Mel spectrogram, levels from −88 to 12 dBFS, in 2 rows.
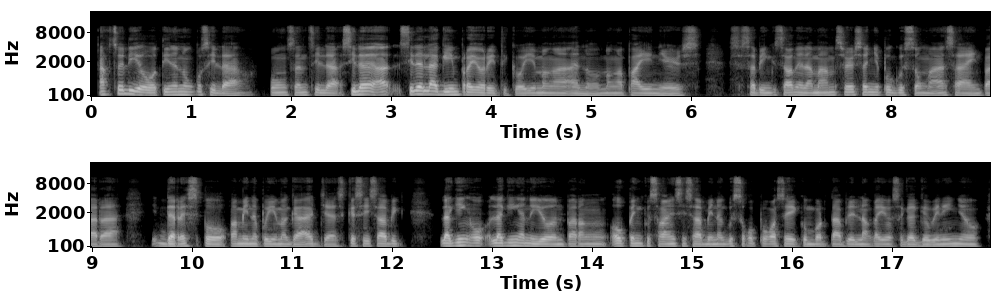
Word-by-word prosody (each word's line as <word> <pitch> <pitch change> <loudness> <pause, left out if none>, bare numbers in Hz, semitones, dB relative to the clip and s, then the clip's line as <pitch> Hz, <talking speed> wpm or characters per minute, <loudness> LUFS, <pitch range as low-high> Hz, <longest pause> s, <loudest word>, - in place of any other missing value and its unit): Actually, 160 +2 +3
oo. 120 -3 +4
Tinanong 135 +1 -1
ko 140 - -5
sila, 105 -4 -2 0.2
kung 115 0 -1
saan 115 +1 -3
sila, 110 -3 0
sila 150 +1 +4 0.2
a - - -17
sila 155 +1 +4
lagi 140 -2 +4
'yong 140 - +1
priority 115 -7 +1
ko 100 +2 -3
'yong 110 +1 -2
mga 100 -2 -3
ano, 90 0 -5
mga 100 0 -5
pioneers. 95 -2 -3 0.3
Sasabihin 115 -1 -3
ko 115 - -11
sa 115 0 +1
kanila, 110 -2 0
"Ma'am, 115 +2 -1
sir, 125 +2 0
sa'n 125 -1 0
n'yo 125 - -6
po 120 - -1
gustong 110 -1 -3
ma-assign? 100 -1 -2
Para, 100 -1 0 0.3
the 115 -1 +4
rest 115 +2 0
po 100 -2 +3
kami 110 0 +2
na 110 - +1
po - - -11
'yong 105 -1 +1
mag-a-adjust." 100 -1 -1
kasi 115 +1 -2
sabi 115 0 0 0.4
laging 140 +3 +4
o 130 - 0
laging 130 +2 +2
ano 125 -3 +1
'yon, 105 -1 +2
parang 105 -1 -3
open 120 0 +2
ko - - -6
sa 110 - -1
kanya 110 +1 0
sinasabi 110 -3 -1
na 105 0 -2
gusto 110 -1 -3
ko 120 - -3
po 110 - -3
kasi 110 -2 0
komportable 105 0 -1
lang 100 -1 -2
kayo 105 -1 -1
sa 100 -1 -8
gagawin 100 +1 0
ninyo. 105 -2 -1
110 Hz, 215 wpm, -24 LUFS, 100-120 Hz, 0.4 s, oo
